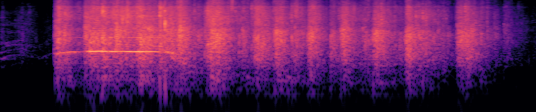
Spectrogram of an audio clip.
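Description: A church congregation breaks into loud sustained applause, dense clapping that swells quickly then rolls on in uneven waves before fading out.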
